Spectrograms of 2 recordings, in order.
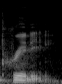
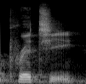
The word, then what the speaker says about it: pretty: I mentioned before and if you notice both T's are between vowel sounds that's why we pronounce them as a flap t or fast D didn't even take the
